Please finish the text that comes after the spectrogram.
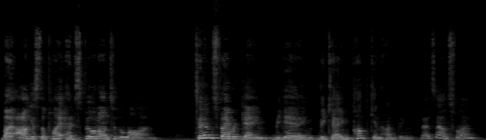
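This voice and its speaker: A man reading a children's picture book aloud in an expressive way, with dramatic pauses and casual, conversational delivery. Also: high voice. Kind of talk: animated read-aloud with casual asides.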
